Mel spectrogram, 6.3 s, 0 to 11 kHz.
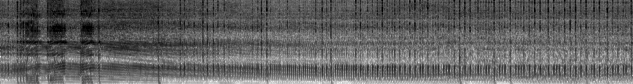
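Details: Poulan 71A chainsaw after carb work, replacing stiff old diaphragms, long sat unused: revs up cleanly then holds a crisp, steady high-pitched run without bogging; runs well, owner suspects slight intake leak from crank seals.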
